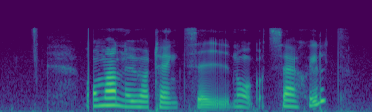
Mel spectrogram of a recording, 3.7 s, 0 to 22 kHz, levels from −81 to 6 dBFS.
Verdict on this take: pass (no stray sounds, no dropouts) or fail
fail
